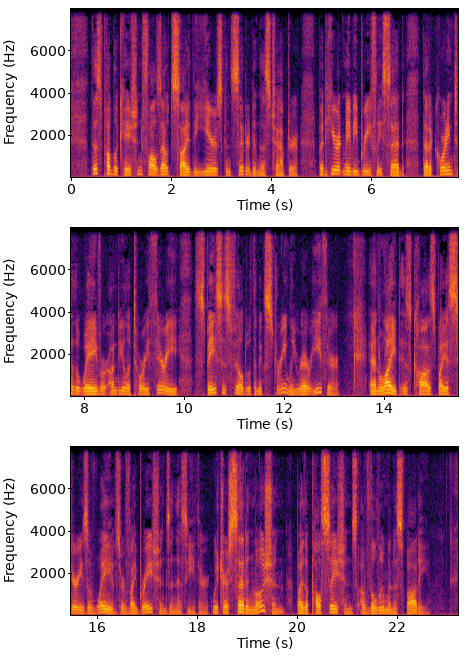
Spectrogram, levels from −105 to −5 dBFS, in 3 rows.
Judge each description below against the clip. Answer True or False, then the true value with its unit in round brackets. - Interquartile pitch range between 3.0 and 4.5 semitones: True (3.8 semitones)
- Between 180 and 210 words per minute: False (155 wpm)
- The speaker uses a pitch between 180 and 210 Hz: False (130 Hz)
